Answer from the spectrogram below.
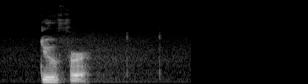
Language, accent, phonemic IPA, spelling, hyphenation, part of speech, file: English, General American, /ˈdufɚ/, doofer, doo‧fer, noun, En-us-doofer.flac
- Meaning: 1. An object whose name the speaker or writer cannot remember or does not know 2. An object whose name the speaker or writer cannot remember or does not know.: The remote control for a television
